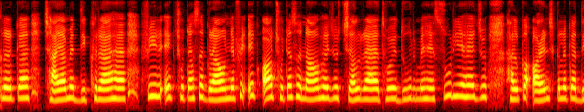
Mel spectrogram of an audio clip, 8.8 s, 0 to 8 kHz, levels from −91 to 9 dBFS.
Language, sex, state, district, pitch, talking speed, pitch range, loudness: Hindi, female, Chhattisgarh, Sukma, 255 Hz, 230 wpm, 240-275 Hz, -17 LUFS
